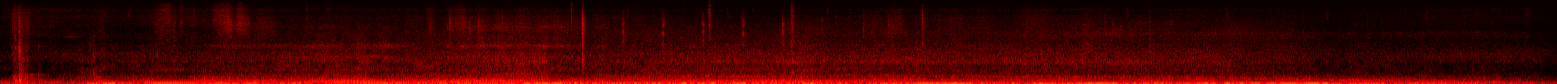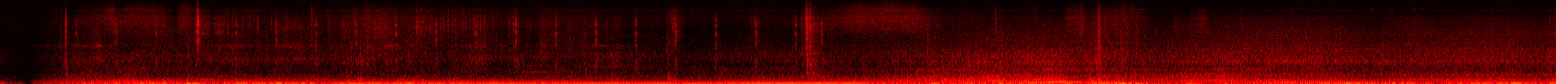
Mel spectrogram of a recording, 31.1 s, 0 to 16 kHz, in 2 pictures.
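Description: Mitsubishi ASX II's 1.3-litre four-cylinder petrol engine driving at low city speeds, heard from inside the cabin over road rumble, its note rising and falling as the car pulls away and changes gear. The sound drops out briefly about halfway through.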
